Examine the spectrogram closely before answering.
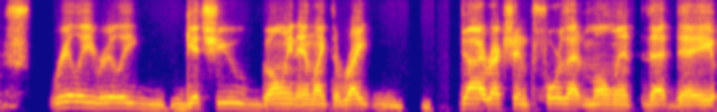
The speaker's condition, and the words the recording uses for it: Stuttering. God, my stutter's getting the best of me tonight.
